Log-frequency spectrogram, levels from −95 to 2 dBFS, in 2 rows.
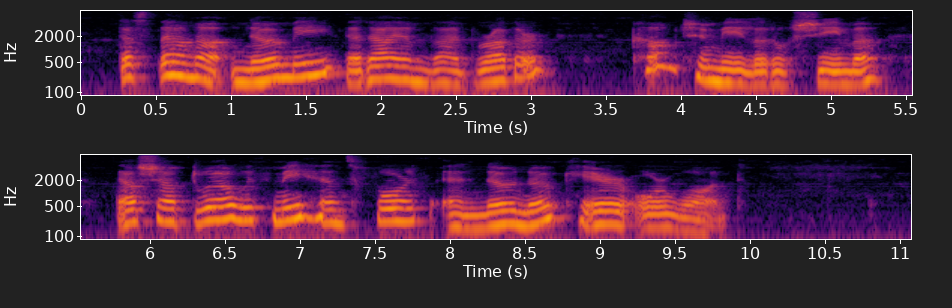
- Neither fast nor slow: Yes, average, 145 wpm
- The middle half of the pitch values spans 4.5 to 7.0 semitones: Yes, wide, 5.6 semitones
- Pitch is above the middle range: Yes, high, 205 Hz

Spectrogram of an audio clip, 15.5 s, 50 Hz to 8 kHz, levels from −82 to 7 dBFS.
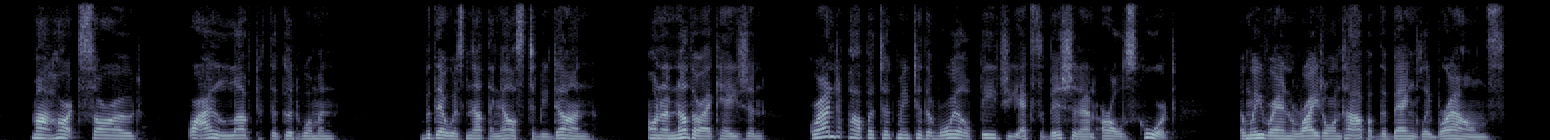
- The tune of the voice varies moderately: Yes, average, 3.5 semitones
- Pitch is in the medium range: Yes, medium, 160 Hz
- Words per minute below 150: No, average, 160 wpm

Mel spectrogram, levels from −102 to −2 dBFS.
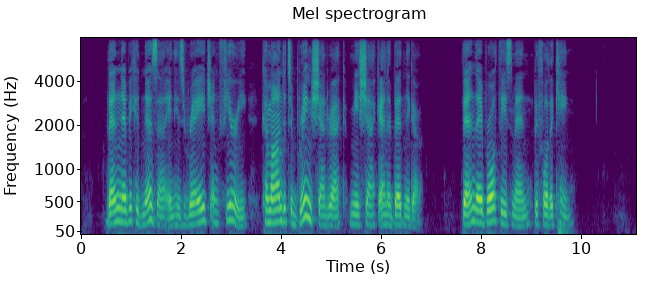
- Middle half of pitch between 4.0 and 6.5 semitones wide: Yes, average, 4.4 semitones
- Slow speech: Yes, slow, 125 wpm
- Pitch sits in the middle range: Yes, medium, 160 Hz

